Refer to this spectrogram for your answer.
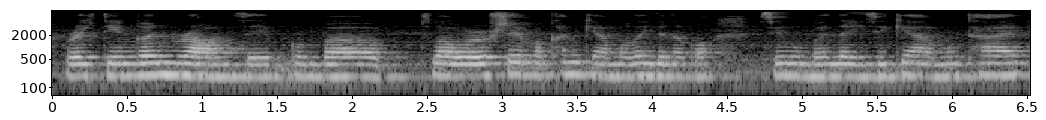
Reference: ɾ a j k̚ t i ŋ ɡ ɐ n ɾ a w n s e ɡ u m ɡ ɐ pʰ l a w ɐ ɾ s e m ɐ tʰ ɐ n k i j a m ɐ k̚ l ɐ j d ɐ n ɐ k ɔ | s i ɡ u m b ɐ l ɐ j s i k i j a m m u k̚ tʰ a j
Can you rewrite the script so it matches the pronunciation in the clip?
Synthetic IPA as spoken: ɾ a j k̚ t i ŋ ɡ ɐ n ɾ a w n s e ɡ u m b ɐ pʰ l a w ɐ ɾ s e m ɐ kʰ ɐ n k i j a m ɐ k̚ l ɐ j d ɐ n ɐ k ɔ | s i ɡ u m b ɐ l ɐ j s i k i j a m m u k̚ tʰ a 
